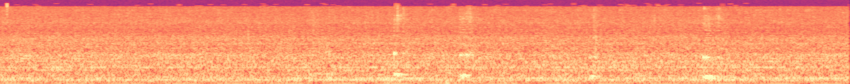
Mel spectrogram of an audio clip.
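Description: A few soft, wet sips of water, quiet, spaced irregularly over a faint steady background hum with no talking.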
